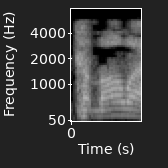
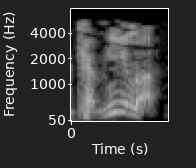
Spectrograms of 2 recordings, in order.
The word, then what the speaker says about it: Kamala: expressing admiration for the campaign kickoff of Senator Kamala Harris of California, who drew thousands of supporters. Quote, I would say the best opening so far would be Kamala Harris, he said, pronouncing her first name Camila.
